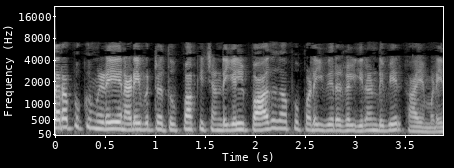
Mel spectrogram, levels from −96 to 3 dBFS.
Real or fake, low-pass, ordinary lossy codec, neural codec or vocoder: real; 7.2 kHz; AAC, 48 kbps; none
